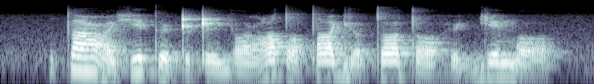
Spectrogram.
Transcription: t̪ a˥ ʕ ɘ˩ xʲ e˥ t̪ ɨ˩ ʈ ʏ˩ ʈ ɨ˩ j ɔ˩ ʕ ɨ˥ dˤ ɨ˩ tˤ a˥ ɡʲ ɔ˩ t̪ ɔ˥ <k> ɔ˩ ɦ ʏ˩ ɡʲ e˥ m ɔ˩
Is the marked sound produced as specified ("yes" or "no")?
no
